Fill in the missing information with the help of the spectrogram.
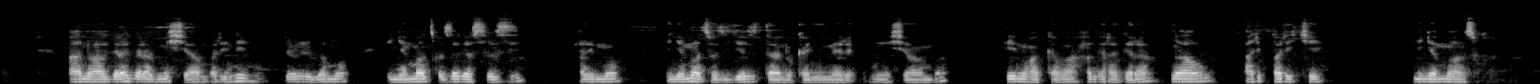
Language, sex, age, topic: Kinyarwanda, male, 25-35, agriculture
